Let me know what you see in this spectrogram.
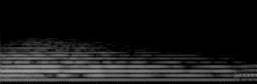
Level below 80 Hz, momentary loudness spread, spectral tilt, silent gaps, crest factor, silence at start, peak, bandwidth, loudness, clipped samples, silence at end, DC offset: -80 dBFS; 14 LU; -8 dB/octave; none; 12 dB; 0 s; -20 dBFS; 16 kHz; -32 LUFS; under 0.1%; 0 s; under 0.1%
